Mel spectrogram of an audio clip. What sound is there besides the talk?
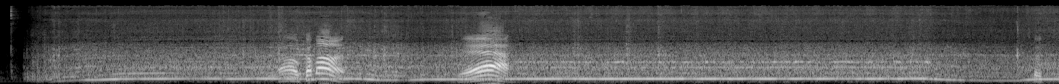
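kitchen blender running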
